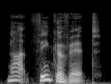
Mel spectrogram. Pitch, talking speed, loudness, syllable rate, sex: 150 Hz, 215 wpm, -19 LUFS, 4.4 syllables/s, male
